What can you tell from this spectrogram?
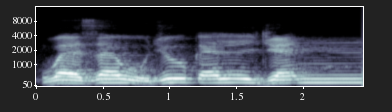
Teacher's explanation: نون کے اوپر تشدید ہے جس کی وجہ سے اس کے اوپر ہم غنہ کریں گے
